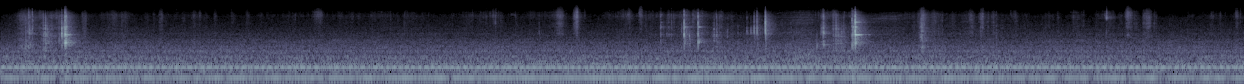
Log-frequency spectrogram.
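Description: Small handling sounds of hot-glue crafting: a few light clicks and taps from a glue gun and a glass candle holder being picked up and set down, a cluster of them past the middle, over a steady low hum.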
